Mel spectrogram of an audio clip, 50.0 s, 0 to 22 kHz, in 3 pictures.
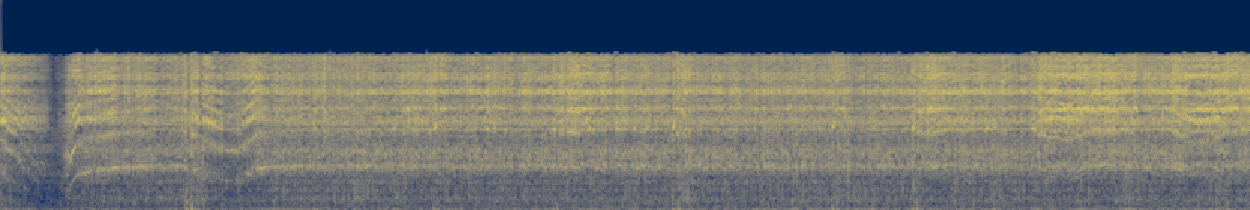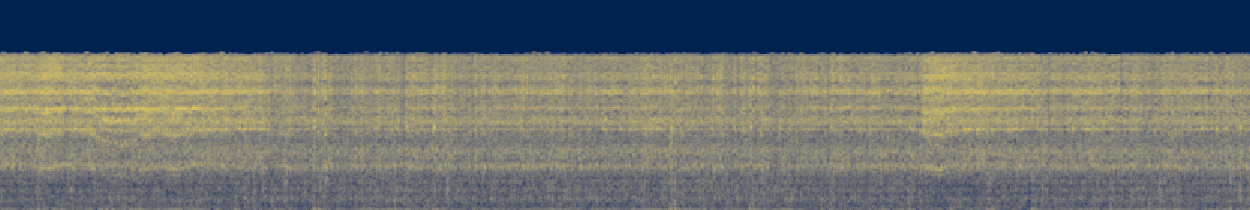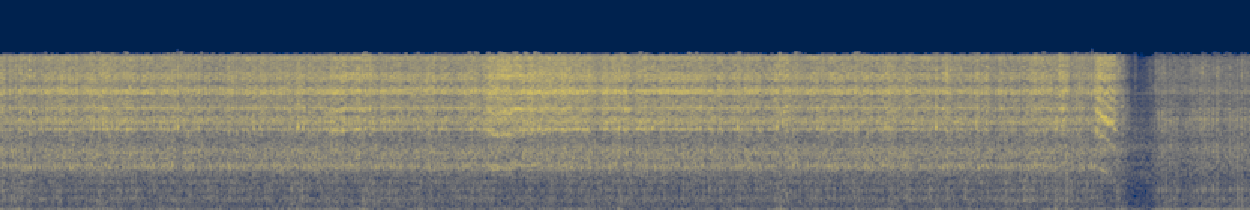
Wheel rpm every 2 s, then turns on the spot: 100, 200, 230, 230, 230, 240, 230, 220, 220, 220, 230, 230, 230, 230, 230, 230, 230, 230, 230, 230, 230, 240, 230, 230, 70.
48-50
